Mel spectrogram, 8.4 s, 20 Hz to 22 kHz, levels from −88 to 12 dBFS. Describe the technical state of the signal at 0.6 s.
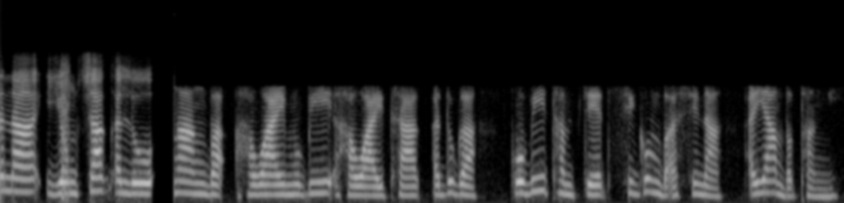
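At 0.6 s there is a loose connector crackle, running from 0.61 to 0.69 s. A worn or dirty contact in the signal path is briefly making and breaking as it shifts. Each break chops the speech. Any DC on the line turns those breaks into pops. The result is a short, irregular burst of scratchy crackle laid over the speech. It lasts about 80 ms. The underlying HD Voice band-limiting, consistent with AMR-WB at around 12.65 kbit/s, is present beneath it.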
